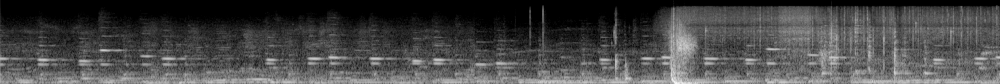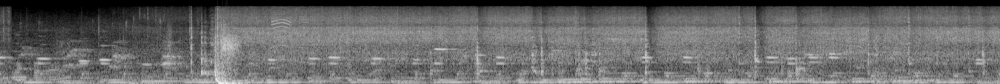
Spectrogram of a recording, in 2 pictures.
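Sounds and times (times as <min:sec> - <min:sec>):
garlic sizzling in oil: 0:06.6 - 0:10.1, 0:11.4 - 0:20.0
food dropped into hot oil: 0:07.1 - 0:09.7
metal spatula scraping pan: 0:14.6 - 0:20.0.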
